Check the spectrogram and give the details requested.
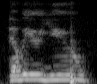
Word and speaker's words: wundar: So Old Saxon wundar, W-U-N-D-A-R, which that it'd be pronounced wundar, wundar.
